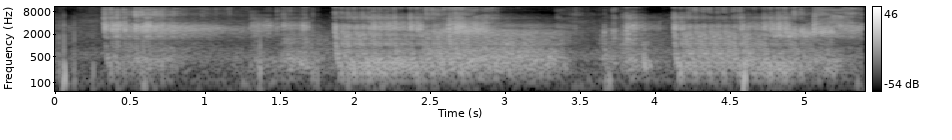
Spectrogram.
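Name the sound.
Desert Eagle gunfire in the video game Free Fire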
